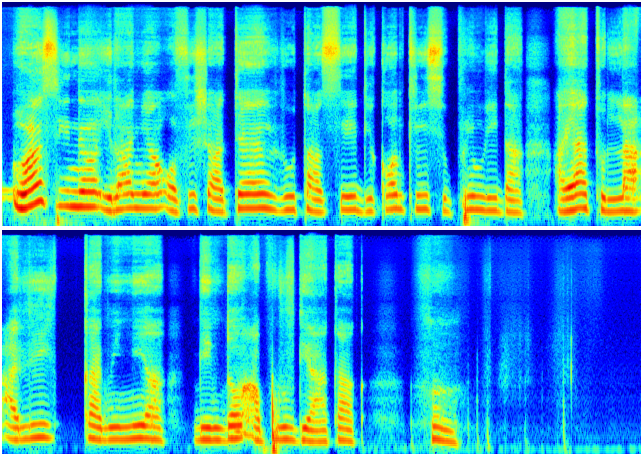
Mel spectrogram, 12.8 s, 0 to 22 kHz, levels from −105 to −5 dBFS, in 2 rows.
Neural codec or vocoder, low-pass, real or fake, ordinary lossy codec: autoencoder, 48 kHz, 32 numbers a frame, DAC-VAE, trained on Japanese speech; none; fake; none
